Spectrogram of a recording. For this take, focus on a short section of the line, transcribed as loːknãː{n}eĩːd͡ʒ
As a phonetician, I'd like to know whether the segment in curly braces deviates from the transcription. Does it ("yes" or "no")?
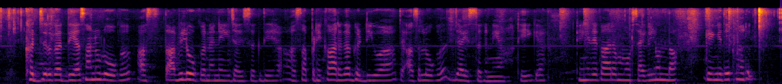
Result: no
